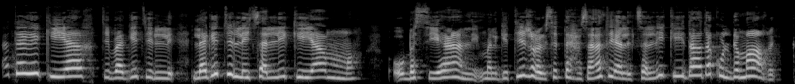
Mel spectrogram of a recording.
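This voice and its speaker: A woman's voice: very high-pitched, expressive, a bit bright. Woman playing a complaining young village daughter. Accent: rural Egyptian Arabic. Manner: quick, complaining, nagging.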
